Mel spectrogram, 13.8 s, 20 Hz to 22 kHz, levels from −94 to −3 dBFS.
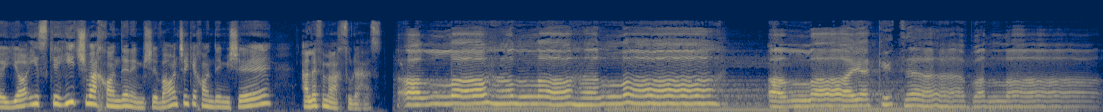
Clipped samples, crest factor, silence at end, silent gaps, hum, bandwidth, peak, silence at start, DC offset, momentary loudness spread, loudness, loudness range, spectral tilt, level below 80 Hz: under 0.1%; 20 dB; 0.05 s; 4.87-4.91 s; none; 11.5 kHz; -8 dBFS; 0 s; under 0.1%; 11 LU; -28 LUFS; 3 LU; -4.5 dB/octave; -50 dBFS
